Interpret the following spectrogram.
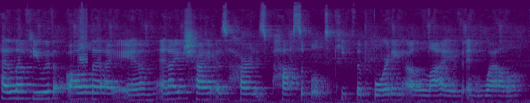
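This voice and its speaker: A woman voicing an ailing, stern and motherly matriarch in a video game, warm and solemn through a static-laced speaker. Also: a little high, flat delivery, normal speed. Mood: tender, sorrowful. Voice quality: warm, tender. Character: ailing motherly mushroom matriarch, tender but commanding. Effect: crackling intercom speaker static. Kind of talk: dramatic video game voice acting. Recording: echoing, staticky intercom sound.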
